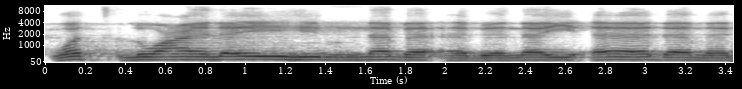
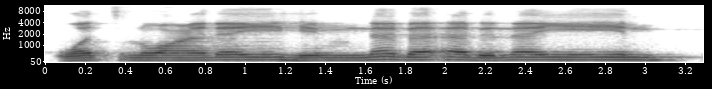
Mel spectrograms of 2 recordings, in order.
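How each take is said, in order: First: The reading runs on without an added n sound. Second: The reading stops on the word with an added n. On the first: The verse is read connected as written in the text. "lanjut, maka terbacanya" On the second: A stop made only to test the reader. "kalau misalkan kata penguji berhenti di ibnai, ya gimana cara berhentinya?"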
